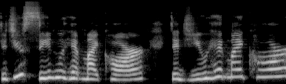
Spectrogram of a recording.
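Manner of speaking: high-pitched, furious, aggravated screaming. Retelling screaming at the person inside a car: imitating own past screaming. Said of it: "screaming at the person inside the car".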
